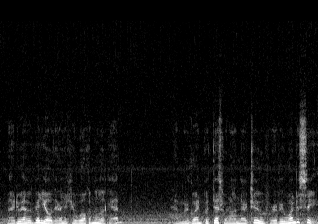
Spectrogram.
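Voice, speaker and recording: Talking very fast with hardly any pauses, a man uses a high voice and ordinary pitch variation. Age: 80s+. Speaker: retired mechanic, DIY car repair video maker. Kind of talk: tutorial. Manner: casual, with frequent hesitations.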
